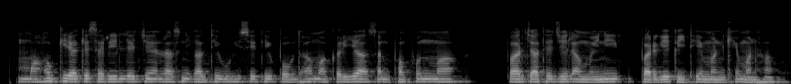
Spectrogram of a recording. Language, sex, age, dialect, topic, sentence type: Chhattisgarhi, male, 18-24, Western/Budati/Khatahi, agriculture, statement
